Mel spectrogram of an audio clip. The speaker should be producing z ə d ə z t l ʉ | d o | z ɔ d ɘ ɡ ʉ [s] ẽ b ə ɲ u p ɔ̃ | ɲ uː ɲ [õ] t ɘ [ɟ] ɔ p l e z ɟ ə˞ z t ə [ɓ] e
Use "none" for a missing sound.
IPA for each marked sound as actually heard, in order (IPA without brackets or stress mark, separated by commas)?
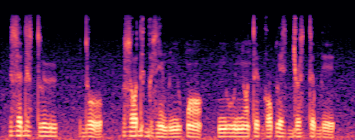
z, ɔ̃, ɡ, b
